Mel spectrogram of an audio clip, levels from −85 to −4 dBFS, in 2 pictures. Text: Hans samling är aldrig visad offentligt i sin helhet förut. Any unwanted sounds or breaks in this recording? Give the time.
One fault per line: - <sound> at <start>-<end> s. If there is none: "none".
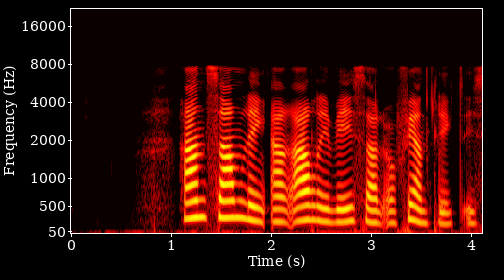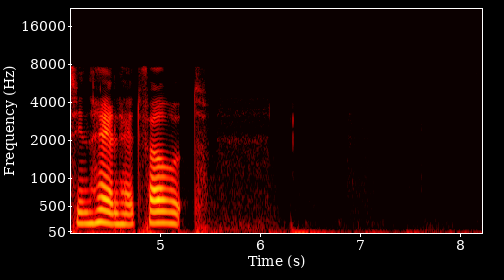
none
